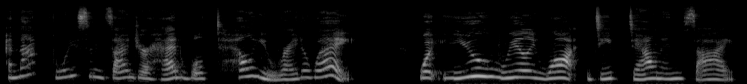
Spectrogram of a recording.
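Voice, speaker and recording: A woman reading a children's picture book aloud, pausing to talk to young listeners in an encouraging way and sometimes dropping to a whisper. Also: sits high, expressive, gravelly. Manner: drops to a whisper at quiet moments. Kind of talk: read-aloud with commentary for kids.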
